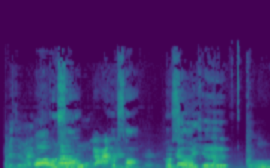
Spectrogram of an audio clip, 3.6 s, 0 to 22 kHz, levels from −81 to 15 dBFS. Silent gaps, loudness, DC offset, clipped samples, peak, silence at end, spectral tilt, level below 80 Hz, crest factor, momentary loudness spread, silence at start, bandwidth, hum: none; -15 LUFS; under 0.1%; under 0.1%; 0 dBFS; 0 s; -4.5 dB/octave; -52 dBFS; 14 dB; 13 LU; 0.05 s; 16 kHz; none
